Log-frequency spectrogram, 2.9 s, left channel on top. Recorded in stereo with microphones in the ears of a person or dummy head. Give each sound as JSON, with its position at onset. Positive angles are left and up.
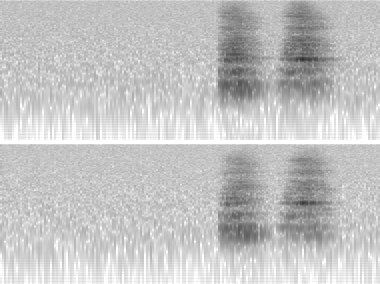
{"t": 1.6, "sound": "sawing", "side_deg": 60, "distance_m": 5.0}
